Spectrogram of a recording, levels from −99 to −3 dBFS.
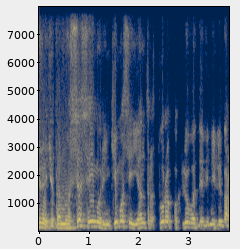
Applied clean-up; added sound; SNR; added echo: none; none; none; none.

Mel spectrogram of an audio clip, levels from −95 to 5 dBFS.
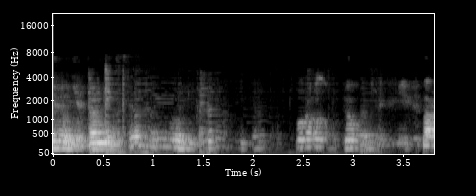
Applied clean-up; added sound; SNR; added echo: neural mask model DeepFilterNet 3.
